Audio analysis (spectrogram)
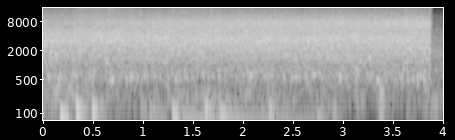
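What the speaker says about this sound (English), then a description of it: "The nice little trickly waterfall there." Small trickling waterfall in a scenic rural setting, a steady close wash of running and splashing water with low rumbling, continuous without talk until it cuts off abruptly near the end.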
